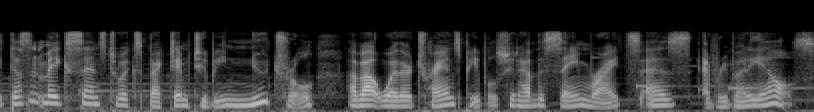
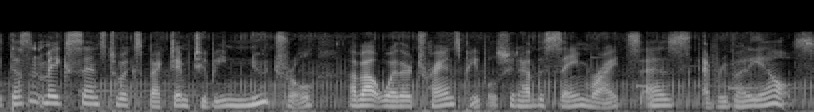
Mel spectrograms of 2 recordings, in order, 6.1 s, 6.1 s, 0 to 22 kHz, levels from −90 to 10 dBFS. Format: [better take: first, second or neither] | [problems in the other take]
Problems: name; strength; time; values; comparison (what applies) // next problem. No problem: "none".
first | background sound (Purr); 17 dB below the speech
